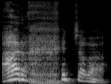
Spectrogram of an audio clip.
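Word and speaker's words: ἀρχή: 하나님에 대한 건 뒤에 쓰고 이거 관련해서 나타내 보여주는 계시 표현으로서 아르헤자가 아르헤 아르헤를 정확히 발음할 수 있냐고요. 아르헤 해를 표기하려면 이렇게밖에 현재 표기가 안 돼요. 캐도 아니고 해도 아니고 그렇게 읽지 않은 사람들은 다 아주 원어의 그 아직 첫걸음도 떼지 못한 사람이에요.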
